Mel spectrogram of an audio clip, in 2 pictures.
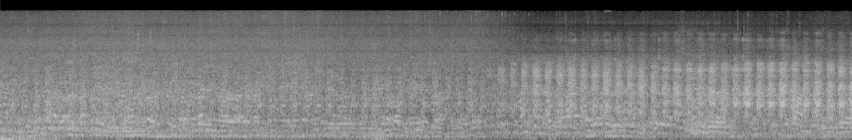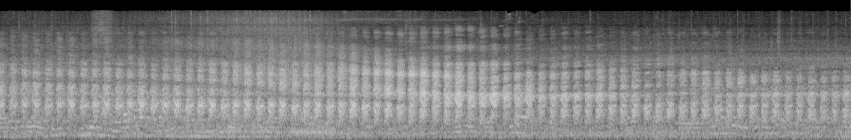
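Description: A small model train rumbles along its tracks.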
